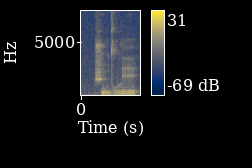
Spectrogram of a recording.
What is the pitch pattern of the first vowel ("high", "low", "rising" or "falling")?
low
